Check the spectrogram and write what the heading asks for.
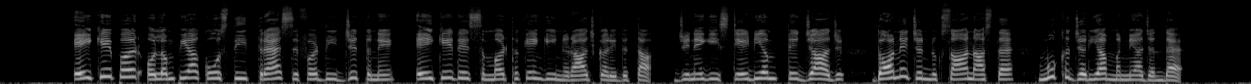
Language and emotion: Dogri, neutral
